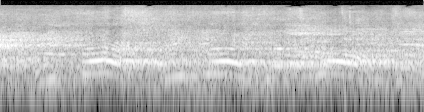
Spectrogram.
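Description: Ringside voices shouting over crowd chatter, echoing in a large hall.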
